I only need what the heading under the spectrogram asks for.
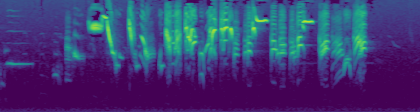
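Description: A quick, busy run of high chirps and twittering calls of migrating birds flying overhead at night over a city, rising and falling for about three seconds, fairly clear against an otherwise quiet background with no voices.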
